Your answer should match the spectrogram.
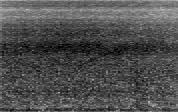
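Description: Fish pieces for a Lahori masala fish fry dropped into hot oil, setting off a loud, continuous close sizzle and hiss that holds steady before cutting off abruptly, with no talking.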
